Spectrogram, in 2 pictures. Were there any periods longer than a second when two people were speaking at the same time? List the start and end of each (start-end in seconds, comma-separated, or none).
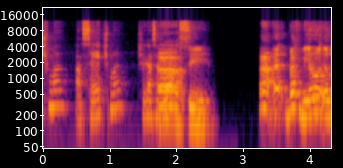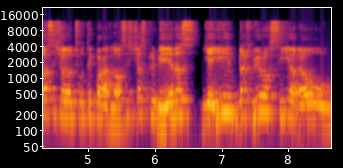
none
